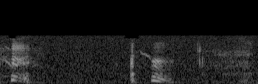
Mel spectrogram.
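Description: coughing

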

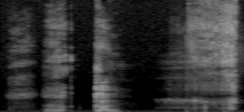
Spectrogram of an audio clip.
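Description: sipping hot tea

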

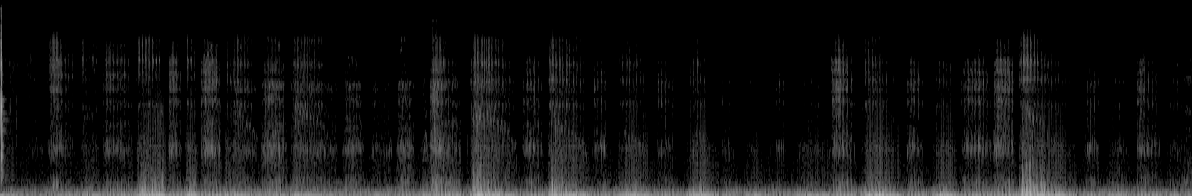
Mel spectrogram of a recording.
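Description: cat purring

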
